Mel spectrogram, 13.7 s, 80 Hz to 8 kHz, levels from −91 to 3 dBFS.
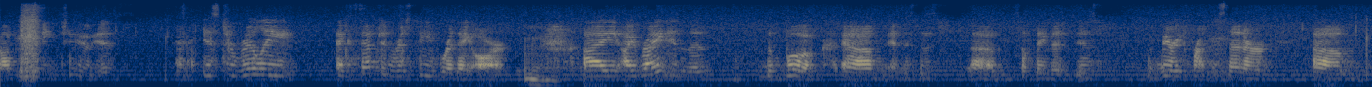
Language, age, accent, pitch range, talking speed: English, 40-59, American, 130-160 Hz, 135 wpm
